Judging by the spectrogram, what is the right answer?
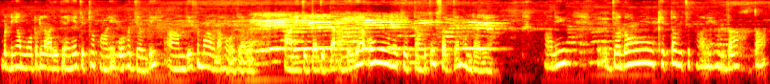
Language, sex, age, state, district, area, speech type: Punjabi, female, 30-45, Punjab, Ludhiana, urban, spontaneous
